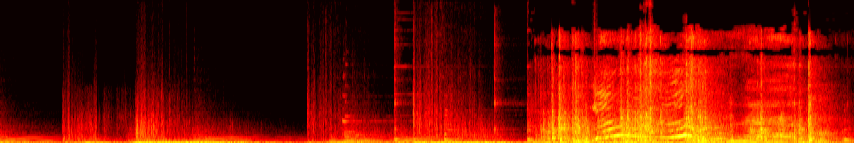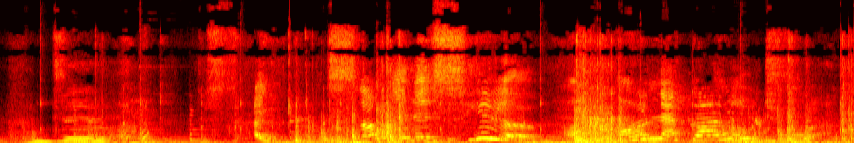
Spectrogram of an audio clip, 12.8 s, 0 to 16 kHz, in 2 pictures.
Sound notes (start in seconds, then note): 0.2 heavy footsteps boom; 4.4 children babble; 6.6 bang toys; 10.6 toys crash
